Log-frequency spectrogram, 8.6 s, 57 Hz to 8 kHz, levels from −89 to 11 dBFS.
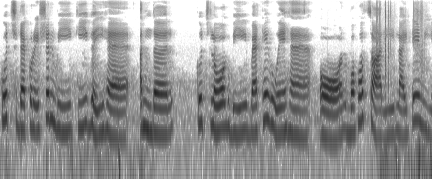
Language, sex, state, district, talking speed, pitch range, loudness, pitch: Hindi, female, Punjab, Pathankot, 125 wpm, 200-255 Hz, -14 LUFS, 220 Hz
